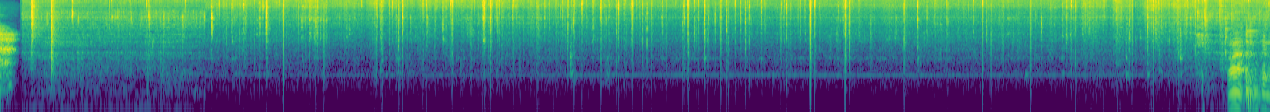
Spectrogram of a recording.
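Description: An egg fries in a small mini frying pan, giving a soft, steady sizzle with scattered crackles and pops close by throughout. A voice speaks briefly at the start.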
